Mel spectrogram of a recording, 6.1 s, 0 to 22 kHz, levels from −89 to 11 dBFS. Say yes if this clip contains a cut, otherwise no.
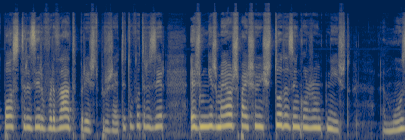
no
